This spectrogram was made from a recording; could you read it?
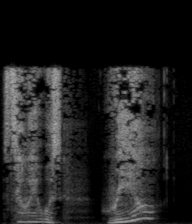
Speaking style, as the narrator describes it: Violet gasped

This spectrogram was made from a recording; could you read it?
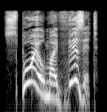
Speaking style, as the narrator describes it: Dad shrieked, his face growing even redder

